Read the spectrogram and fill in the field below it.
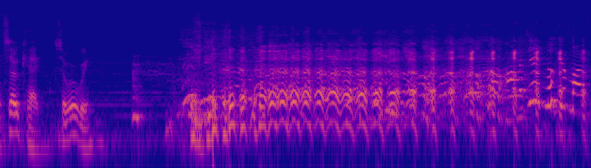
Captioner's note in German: Gelächter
